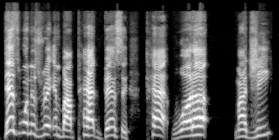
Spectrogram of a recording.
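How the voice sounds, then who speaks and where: A man's voice: high voice, animated, unhurried, fairly bright tone, no room sound, clean studio sound. A man with a Liberian accent hosting a solo sports livestream, joking and repeating himself as he talks to his chat. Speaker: sports show host.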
